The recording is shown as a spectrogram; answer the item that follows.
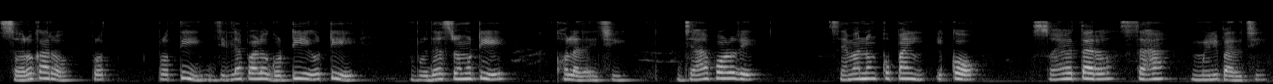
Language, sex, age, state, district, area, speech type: Odia, female, 45-60, Odisha, Kandhamal, rural, spontaneous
